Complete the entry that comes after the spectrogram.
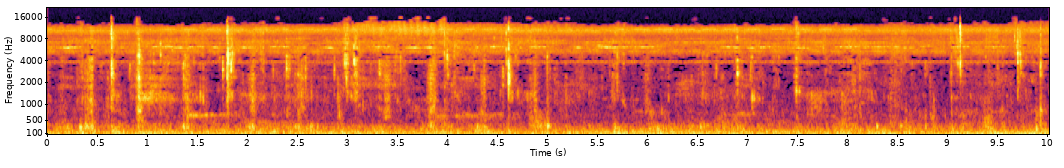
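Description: Faint chewing and mouth smacking of people eating rice and chicken gravy by hand, with scattered small clicks.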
